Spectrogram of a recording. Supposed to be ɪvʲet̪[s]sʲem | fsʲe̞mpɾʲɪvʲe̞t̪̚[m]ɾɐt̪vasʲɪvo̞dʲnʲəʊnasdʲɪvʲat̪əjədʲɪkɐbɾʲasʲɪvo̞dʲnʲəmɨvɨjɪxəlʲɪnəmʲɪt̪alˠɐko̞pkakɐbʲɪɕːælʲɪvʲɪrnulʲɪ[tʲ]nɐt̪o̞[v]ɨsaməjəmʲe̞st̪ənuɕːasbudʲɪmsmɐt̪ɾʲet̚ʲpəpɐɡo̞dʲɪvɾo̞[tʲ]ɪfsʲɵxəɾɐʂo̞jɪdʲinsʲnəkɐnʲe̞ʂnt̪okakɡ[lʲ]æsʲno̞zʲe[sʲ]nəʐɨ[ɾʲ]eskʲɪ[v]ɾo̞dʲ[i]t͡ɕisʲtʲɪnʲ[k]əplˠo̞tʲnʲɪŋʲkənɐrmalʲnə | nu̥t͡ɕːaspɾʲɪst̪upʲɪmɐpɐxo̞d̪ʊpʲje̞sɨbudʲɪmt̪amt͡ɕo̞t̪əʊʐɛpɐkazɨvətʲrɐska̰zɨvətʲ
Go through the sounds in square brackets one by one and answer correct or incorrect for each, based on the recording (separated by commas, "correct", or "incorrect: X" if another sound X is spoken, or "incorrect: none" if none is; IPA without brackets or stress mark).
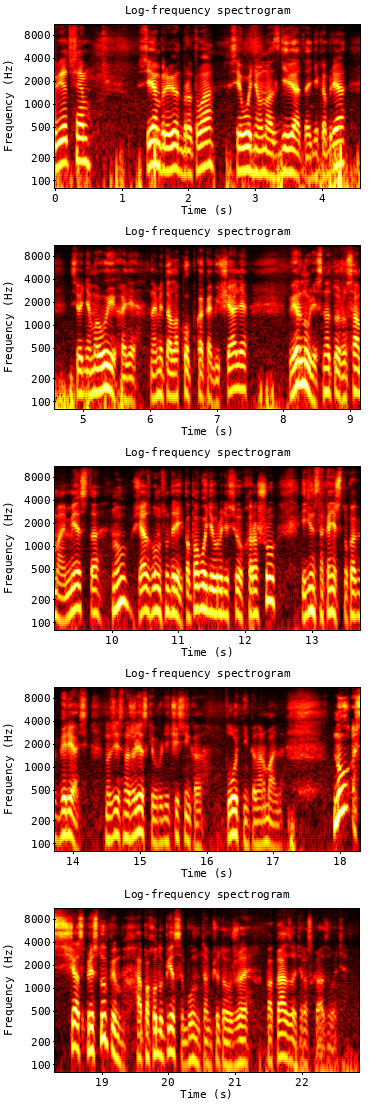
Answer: incorrect: f, incorrect: b, incorrect: sʲ, incorrect: ʐ, incorrect: dʲ, incorrect: ɾʲ, correct, incorrect: lʲ, correct, incorrect: ɪ, correct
